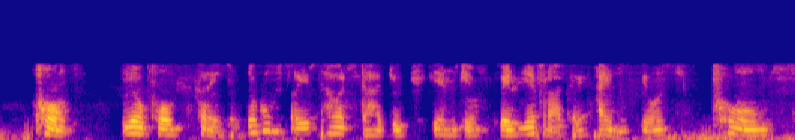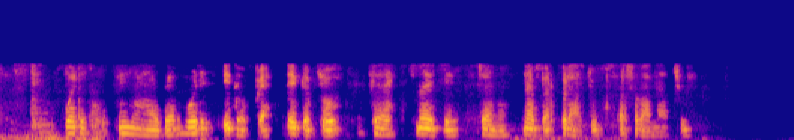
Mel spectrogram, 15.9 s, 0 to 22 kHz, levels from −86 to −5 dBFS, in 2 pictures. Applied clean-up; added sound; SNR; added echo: neural mask model Resemble Enhance denoiser.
